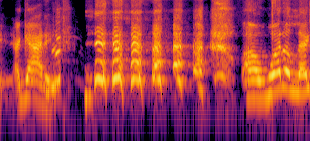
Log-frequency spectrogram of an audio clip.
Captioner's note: laughs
